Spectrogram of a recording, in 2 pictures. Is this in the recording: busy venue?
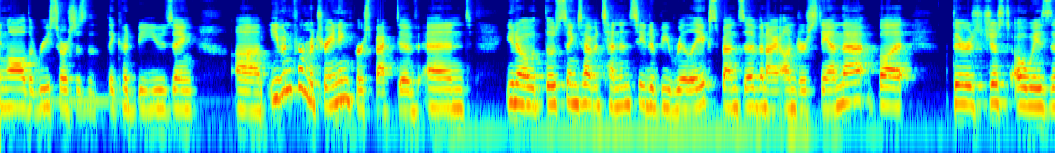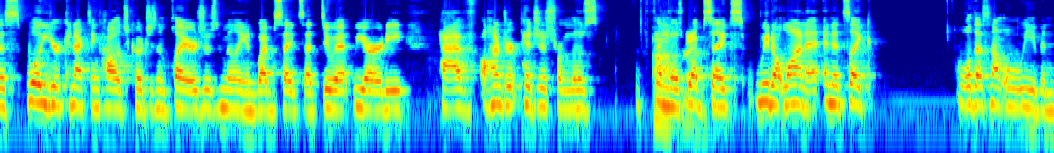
no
